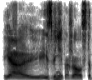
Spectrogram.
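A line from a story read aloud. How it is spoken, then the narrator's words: Mumbling. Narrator (Russian): пробормотал Генри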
